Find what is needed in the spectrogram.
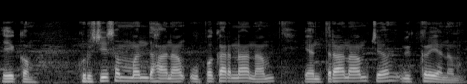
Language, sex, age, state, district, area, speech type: Sanskrit, male, 18-30, Maharashtra, Kolhapur, rural, spontaneous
